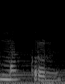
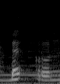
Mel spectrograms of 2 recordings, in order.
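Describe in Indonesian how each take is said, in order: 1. Kata ini dimulai dengan bunyi 'm'. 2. Kata ini dimulai dengan bunyi 'b'. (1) "huruf ba diganti dengan mim" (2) "dari asal kata"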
